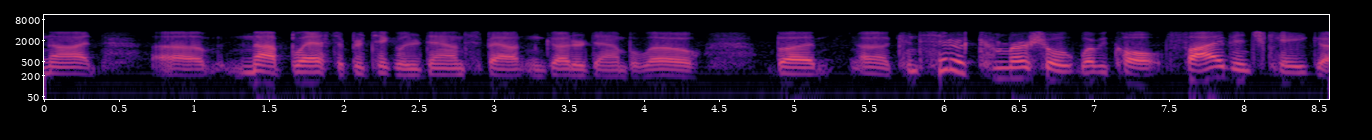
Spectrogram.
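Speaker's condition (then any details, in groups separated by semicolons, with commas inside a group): No condition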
